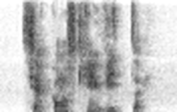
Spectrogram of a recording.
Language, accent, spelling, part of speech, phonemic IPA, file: French, Canada, circonscrivîtes, verb, /siʁ.kɔ̃s.kʁi.vit/, LL-Q150 (fra)-circonscrivîtes.wav
- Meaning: second-person plural past historic of circonscrire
